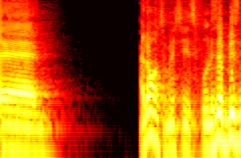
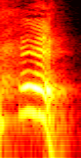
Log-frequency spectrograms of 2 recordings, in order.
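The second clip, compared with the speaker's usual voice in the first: alarmed exclamation; 5 dB louder than usual. Retold or imitated. Friend reacts in alarm.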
